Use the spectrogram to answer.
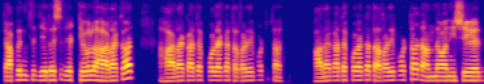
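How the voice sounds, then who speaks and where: A man's voice: fairly high pitch, flat delivery, racing, fairly bright tone, smooth, no echo, highs cut off. A man teaching an online Arabic reading lesson with a Bengali accent, patiently spelling out letters and correcting students.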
